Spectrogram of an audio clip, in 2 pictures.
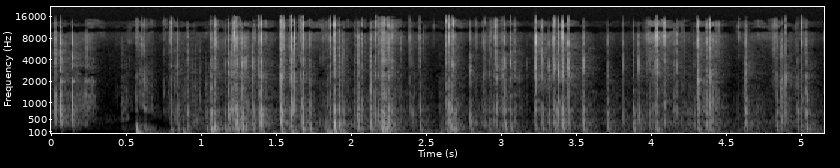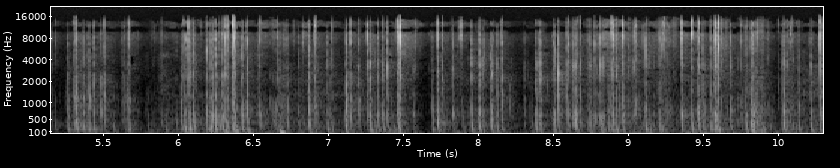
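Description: Long nails tap the smooth, hollow back of a purple plastic paddle hairbrush, then the brush is flipped and the nails scratch across its plastic bristles. The result is a dense, dry stream of quick clicks and crackly, tearing-like scratches that spread from low to bright tones, with each sound stopping almost at once.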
